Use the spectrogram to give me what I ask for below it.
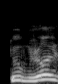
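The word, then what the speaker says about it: de Broglie: بر بر بر دوبروی البته خیلی تلفظش دوبروی درست نوشته نوشتنش عجیبه عجیبه عجیبه د د د بروی نوشته میشه دوبروی خونده میشه دوبروی را به صورتی که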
